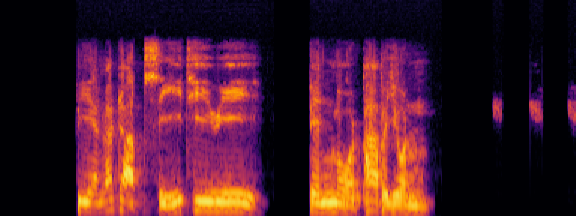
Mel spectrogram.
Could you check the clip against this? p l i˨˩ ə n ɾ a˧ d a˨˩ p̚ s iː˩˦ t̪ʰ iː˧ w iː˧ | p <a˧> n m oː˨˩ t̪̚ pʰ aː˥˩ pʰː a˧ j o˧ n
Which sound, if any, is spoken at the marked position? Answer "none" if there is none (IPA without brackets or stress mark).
e˧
